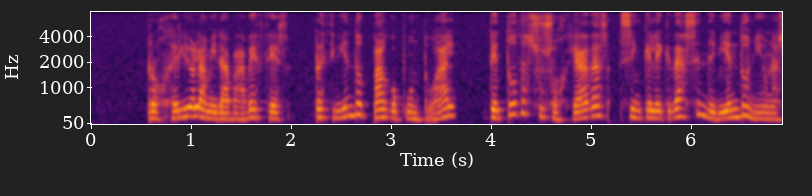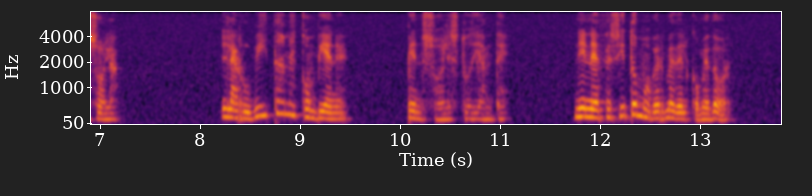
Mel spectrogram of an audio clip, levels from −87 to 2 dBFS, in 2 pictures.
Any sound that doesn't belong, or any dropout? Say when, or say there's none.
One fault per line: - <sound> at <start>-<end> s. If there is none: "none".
none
